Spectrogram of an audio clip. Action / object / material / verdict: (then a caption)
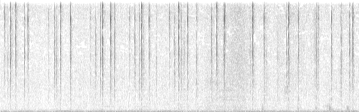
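tap / glass candle jar filled with wax / glass / none. Long nails tap the glass bottom of a glass candle jar full of wax, producing a quick, irregular run of short, bright clicks. The taps ring only briefly and sit over a steady low hum throughout.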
